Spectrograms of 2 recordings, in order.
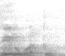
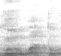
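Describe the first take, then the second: First: The first vowel is a front 'i' sound. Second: The first vowel is a rounded 'u' sound. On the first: "wa kasriha" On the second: "baca dhammah iaitu zurwatu"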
